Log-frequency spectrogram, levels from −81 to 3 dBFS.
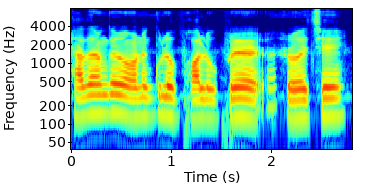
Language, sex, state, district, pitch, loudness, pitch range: Bengali, male, West Bengal, Alipurduar, 135 Hz, -17 LUFS, 125-140 Hz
